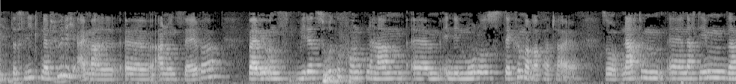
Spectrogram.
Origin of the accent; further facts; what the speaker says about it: Saxony, Germany; ich komme aus Sachsen und bin sozusagen sehr stark innerparteilich ostdeutsch sozialisiert.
